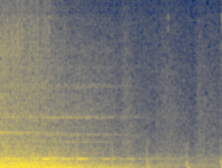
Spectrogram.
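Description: A magical burst rings out with a shimmering tone and fades away.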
